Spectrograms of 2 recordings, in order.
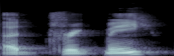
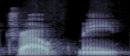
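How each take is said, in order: First: The first syllable sounds like 'drig'. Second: The first syllable sounds like 'draug'. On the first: The speaker calls it right. "I'm actually saying it properly right now" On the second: The speaker calls it wrong. "I always used to say Draugme"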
